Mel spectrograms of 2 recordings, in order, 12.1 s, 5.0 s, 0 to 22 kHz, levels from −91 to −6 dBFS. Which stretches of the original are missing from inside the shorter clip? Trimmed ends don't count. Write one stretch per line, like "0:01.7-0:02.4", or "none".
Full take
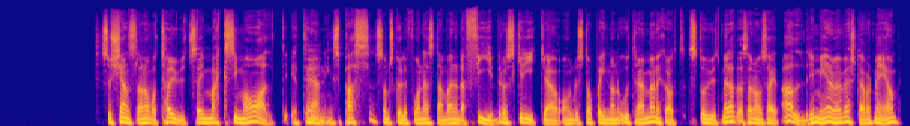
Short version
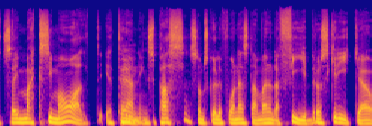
none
